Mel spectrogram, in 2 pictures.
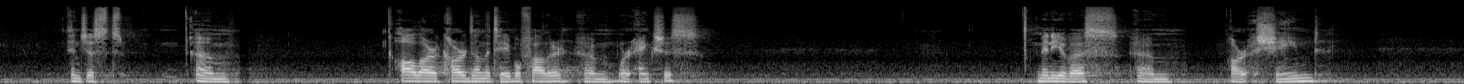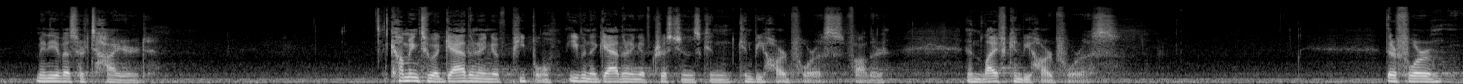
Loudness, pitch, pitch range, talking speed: -18 LUFS, 120 Hz, 115-130 Hz, 100 wpm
